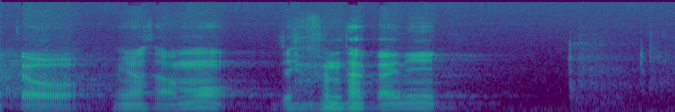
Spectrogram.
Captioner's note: laugh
